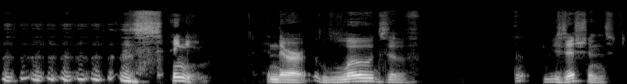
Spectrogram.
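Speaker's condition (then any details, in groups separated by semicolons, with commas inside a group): Stuttering; onset as a kid; adult, still stutters; no stuttering when singing, singing uses different neural pathway; prolonged sounds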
